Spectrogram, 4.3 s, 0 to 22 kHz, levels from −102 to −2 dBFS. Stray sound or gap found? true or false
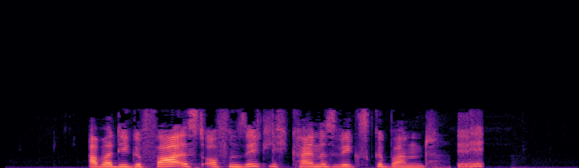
true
